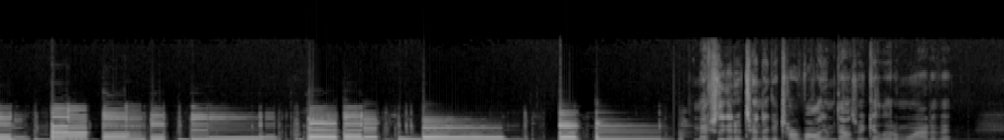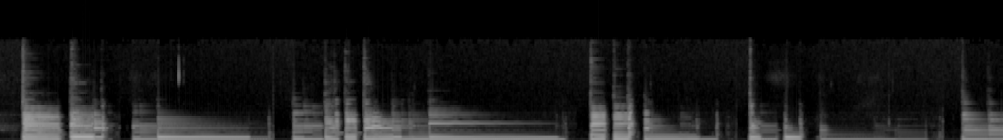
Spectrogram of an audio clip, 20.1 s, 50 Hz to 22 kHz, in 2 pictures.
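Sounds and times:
clean electric guitar chords: 0.0 - 7.0, 10.3 - 20.0.

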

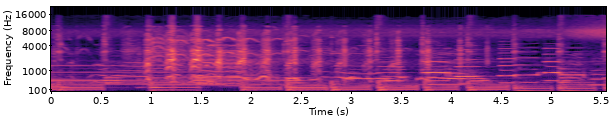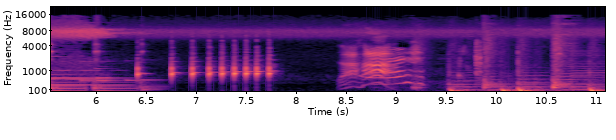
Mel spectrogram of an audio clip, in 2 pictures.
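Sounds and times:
man laughing: 0.6 - 4.6, 8.6 - 9.8
hollow wooden clicks: 6.4 - 7.9.

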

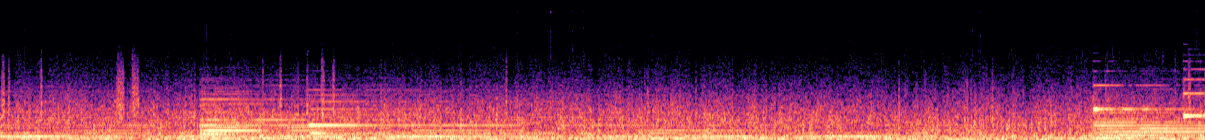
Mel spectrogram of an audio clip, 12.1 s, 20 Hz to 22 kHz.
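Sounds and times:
motorcycle low rumble: 0.0 - 12.0
wind rushing over microphone: 0.0 - 12.0
background music: 1.8 - 8.4, 10.9 - 12.0.

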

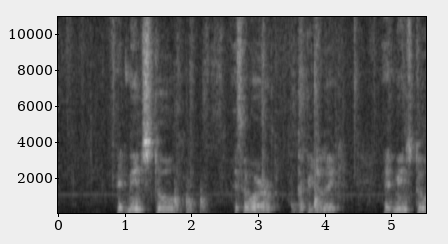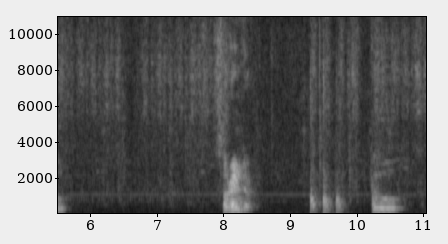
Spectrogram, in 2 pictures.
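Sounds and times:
thin steady hum: 0.0 - 11.0
marker strokes on whiteboard: 1.8 - 4.2, 5.0 - 8.3, 9.4 - 11.0.

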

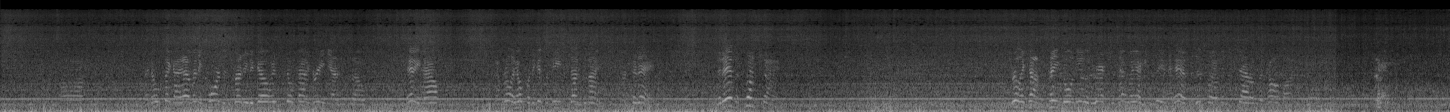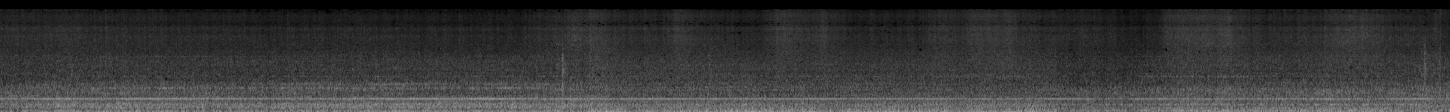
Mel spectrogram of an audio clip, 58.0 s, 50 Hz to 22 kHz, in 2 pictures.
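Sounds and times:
combine harvester rumble: 0.0 - 58.0
steady machine whine: 0.0 - 58.0.

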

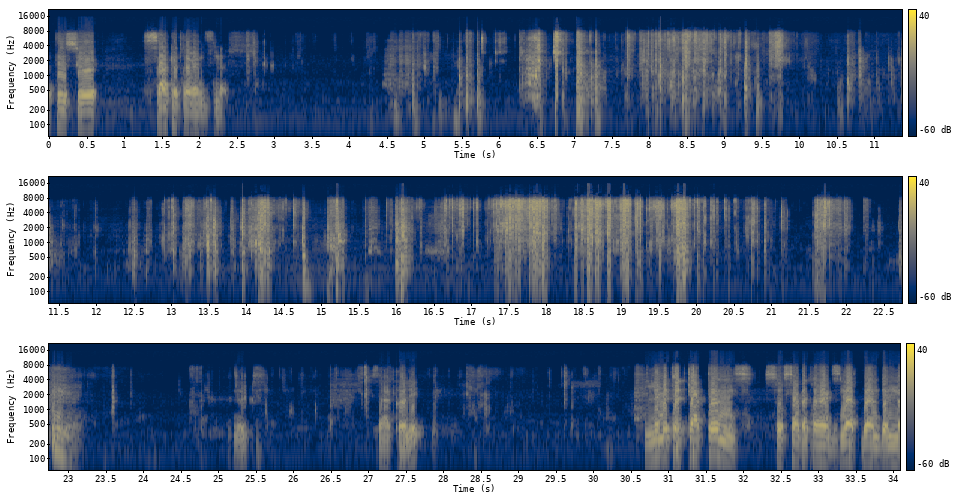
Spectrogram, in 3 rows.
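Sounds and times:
packaging crinkling and tearing: 7.6 - 10.0, 12.4 - 22.1.

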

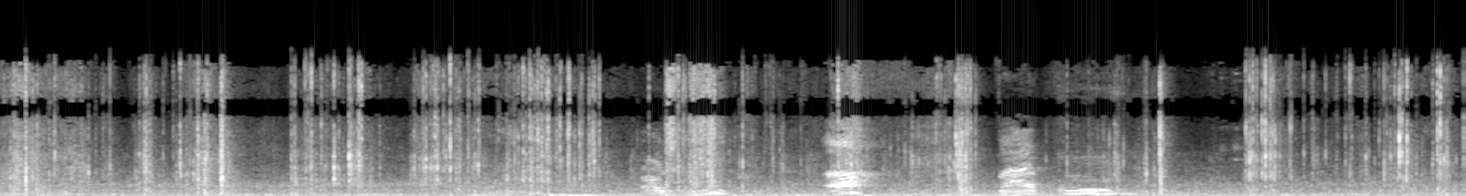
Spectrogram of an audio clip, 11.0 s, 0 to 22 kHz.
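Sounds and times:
plastic wrapper crinkling: 0.0 - 11.0.

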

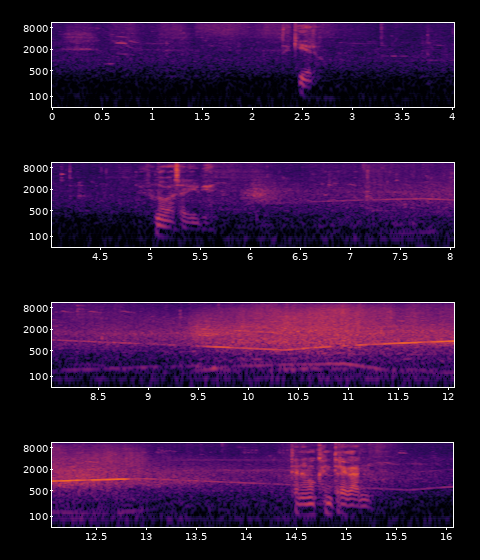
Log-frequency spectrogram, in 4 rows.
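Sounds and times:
car engine and tyre noise: 5.7 - 16.0
siren wailing: 6.2 - 16.0.

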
